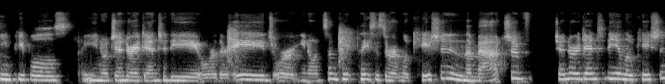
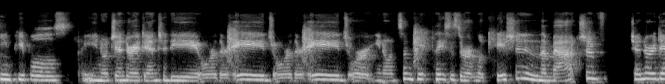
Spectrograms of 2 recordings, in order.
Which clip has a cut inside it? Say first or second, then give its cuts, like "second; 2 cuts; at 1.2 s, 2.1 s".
second; 1 cut; at 2.7 s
